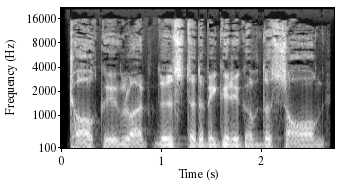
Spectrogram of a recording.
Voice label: saying talking like this at beginning of song pitched down voice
